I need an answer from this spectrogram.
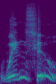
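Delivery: high sage voice. Host asking viewers for predictions, in a Yoda voice. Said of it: "Says Yoda".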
